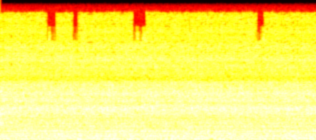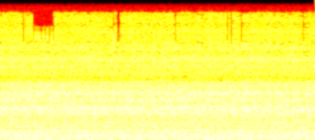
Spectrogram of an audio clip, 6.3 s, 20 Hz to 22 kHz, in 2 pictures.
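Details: DIY 3D-printed soldering smoke absorber with 12 V 120x25 mm fan and PWM speed controller, run at maximum power: loud steady airy rush with faint constant hum, no rattles or ticks; fan runs cleanly.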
